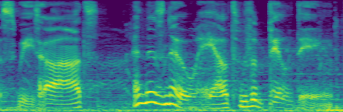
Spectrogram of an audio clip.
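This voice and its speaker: Sadistic clown villain, slow and drawn-out, gravel in the throat, taunting and theatrical, for a comic-book audio drama. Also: male voice, mid-range voice, exaggerated voice. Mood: sweetly menacing. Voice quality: gravelly, cackling.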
